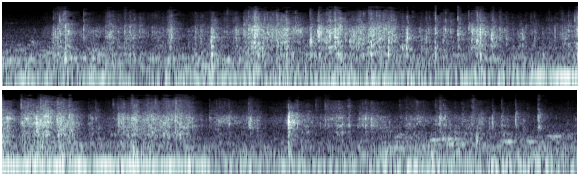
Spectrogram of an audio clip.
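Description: Foil chocolate wrapper crinkling in irregular bursts as it is handled and folded, with one sharp click near the end.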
